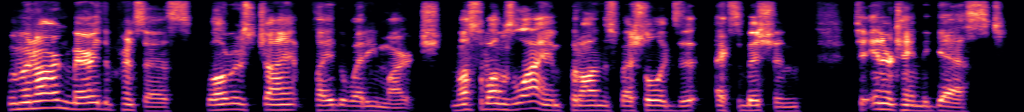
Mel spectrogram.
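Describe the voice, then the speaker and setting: Casting: male storyteller for children's picture books, expressive read-aloud style, mid-range voice, very dry recording. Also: mid-range voice, fairly quick, no echo. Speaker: storyteller and host.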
